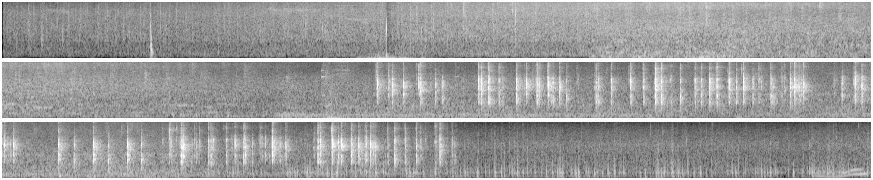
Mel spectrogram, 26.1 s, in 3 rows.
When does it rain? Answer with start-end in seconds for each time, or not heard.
0.0-26.0.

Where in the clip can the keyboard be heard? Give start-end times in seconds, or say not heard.
11.9-21.9.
